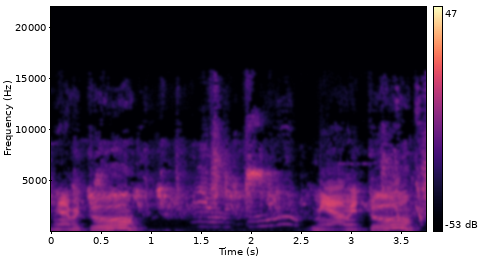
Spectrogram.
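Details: Pet talking parrot producing speech-like sounds: loud, voiced, harmonic syllables with rising and falling pitch, repeated in bursts with brief pauses and softer murmuring between.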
